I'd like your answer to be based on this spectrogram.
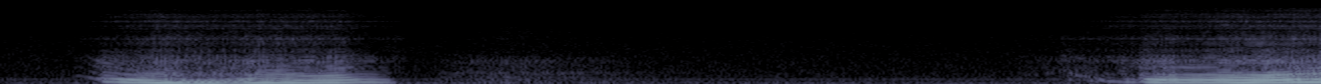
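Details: Two long, loud, rattling inspiratory snores with a quiet pause between, in a small room; snoring from a person who is sick, recorded during a live stream.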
